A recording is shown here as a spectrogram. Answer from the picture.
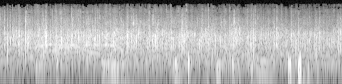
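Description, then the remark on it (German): An audience at a poetry slam at a fair stand in Leipzig applauds steadily as Yusuf Rieger is welcomed to the microphone for the first text. A dense wash of many hands claps at an even level for several seconds, with no voices standing out. “An diesem Mikrofon großen Applaus für Yusuf Rieger.”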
